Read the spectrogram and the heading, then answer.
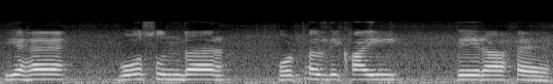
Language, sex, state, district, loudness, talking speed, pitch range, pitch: Hindi, female, Haryana, Jhajjar, -13 LUFS, 85 wpm, 215-230 Hz, 225 Hz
